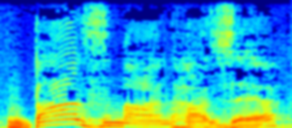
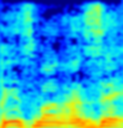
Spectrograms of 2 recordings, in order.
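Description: First: The first word has an 'a' vowel. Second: The first word has an 'i' vowel. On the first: It refers to this generation. "with a Patach" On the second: It refers to this calendar date. "if you read it with a chirik"

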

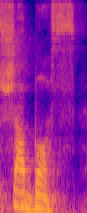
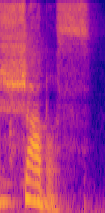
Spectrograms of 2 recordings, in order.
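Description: First: The stress is on the last syllable. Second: The stress is on the first syllable. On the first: This is the Hebrew form. "In Hebrew, the emphasis is on the last syllable" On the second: This is the Yiddish form. "in Yiddish, you say Shabbos"

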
